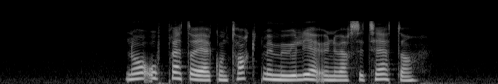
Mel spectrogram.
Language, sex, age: Norwegian, female, 22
